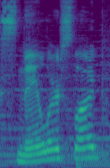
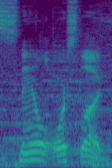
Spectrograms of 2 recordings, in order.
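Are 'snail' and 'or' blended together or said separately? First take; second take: blended; separate. First: Snail and or blend together like sailor. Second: Snail and or are said as separate words. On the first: The speaker calls it wrong. "I always want to say it like sailor" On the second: The speaker calls it right. "but it's snail or slug"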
